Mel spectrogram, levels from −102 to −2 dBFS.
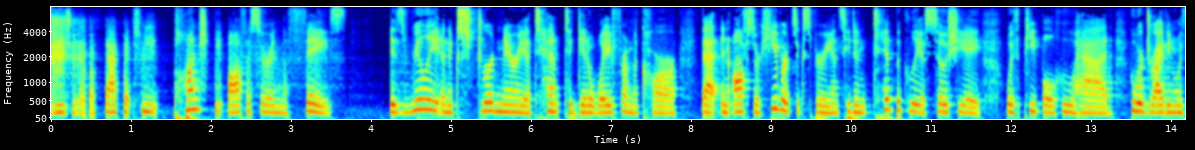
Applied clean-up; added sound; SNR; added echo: neural mask model RNNoise.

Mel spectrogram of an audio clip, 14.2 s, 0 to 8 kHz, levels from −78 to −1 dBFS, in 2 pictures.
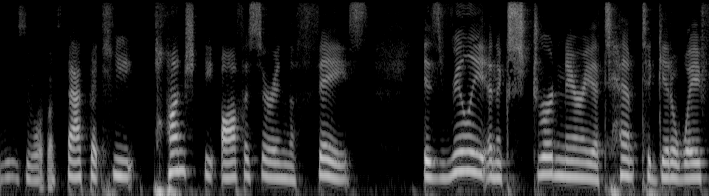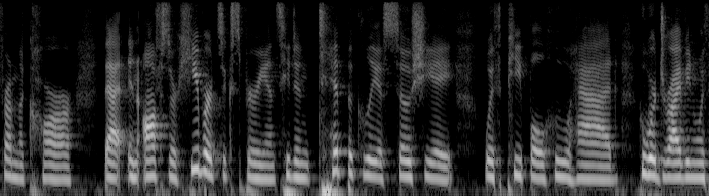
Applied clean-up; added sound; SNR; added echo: neural mask model DeepFilterNet 3.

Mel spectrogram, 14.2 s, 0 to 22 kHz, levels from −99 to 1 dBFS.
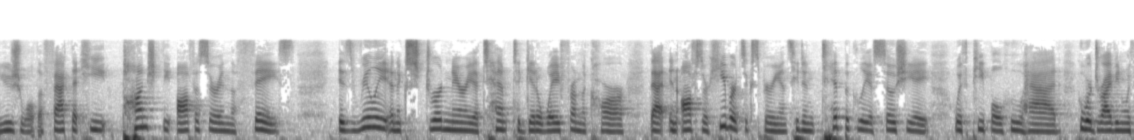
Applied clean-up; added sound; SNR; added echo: none; none; none; none.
